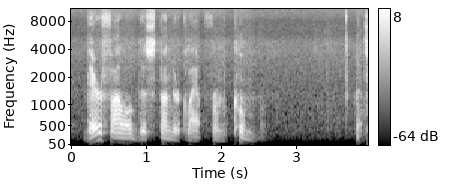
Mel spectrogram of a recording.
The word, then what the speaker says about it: Qum: There followed this thunderclap from Qum, that's spelled Q-U-M, and the thunderclap is coming from Khomeini.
